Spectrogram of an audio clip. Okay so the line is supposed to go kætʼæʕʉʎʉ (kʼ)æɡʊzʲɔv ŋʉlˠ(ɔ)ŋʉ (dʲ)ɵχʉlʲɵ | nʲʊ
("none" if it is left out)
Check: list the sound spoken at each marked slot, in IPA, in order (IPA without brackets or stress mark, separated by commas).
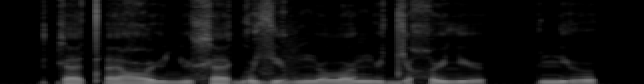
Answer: x, ɵ, dʲ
